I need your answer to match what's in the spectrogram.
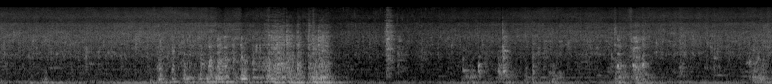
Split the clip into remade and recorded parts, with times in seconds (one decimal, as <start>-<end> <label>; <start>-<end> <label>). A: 0.0-2.6 remade; 2.6-4.4 recorded; 4.4-7.7 remade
